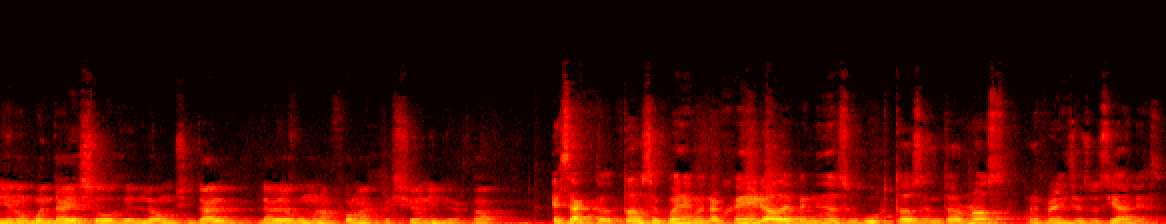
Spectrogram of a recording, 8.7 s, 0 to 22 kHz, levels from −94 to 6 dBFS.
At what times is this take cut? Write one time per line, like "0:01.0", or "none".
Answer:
0:05.4
0:07.7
